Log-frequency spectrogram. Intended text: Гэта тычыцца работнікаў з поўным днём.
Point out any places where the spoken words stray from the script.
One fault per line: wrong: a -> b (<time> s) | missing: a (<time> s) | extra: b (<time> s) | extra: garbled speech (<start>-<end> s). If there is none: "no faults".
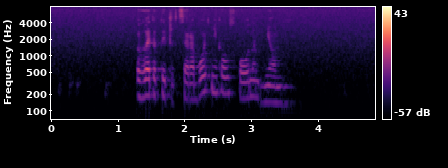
no faults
